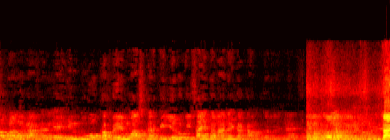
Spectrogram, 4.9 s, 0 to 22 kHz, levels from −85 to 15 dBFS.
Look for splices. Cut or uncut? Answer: cut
